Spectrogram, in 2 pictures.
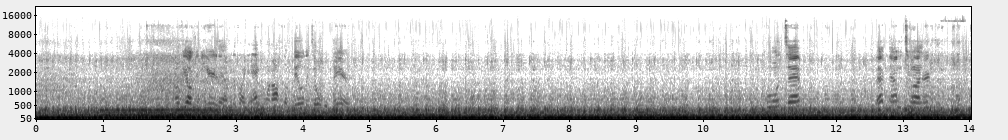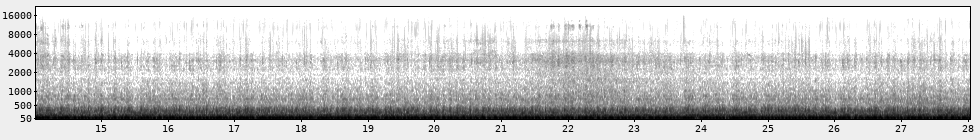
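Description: A car engine rumbles steadily inside a moving car.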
